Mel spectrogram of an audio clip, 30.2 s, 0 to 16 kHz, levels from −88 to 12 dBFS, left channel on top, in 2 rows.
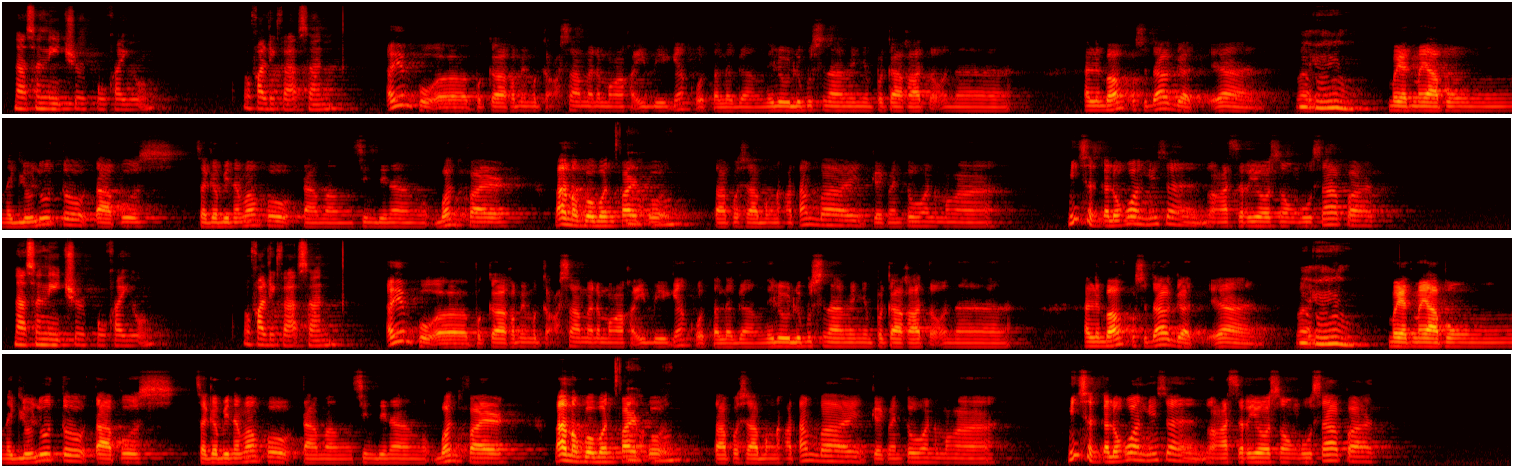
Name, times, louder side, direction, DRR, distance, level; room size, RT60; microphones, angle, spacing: voice 1, 0.1-1.5 2.4-3.4 13.0-13.5 21.3-21.9, right 3 dB, 40° right, 9 dB, 1.3 m, -39 dB
voice 2, 3.9-10.1 10.8-12.6 13.0-13.2 13.9-20.1 20.6-21.8 22.2-25.0 25.8-28.8, right 4 dB, 60° right, 10 dB, 1.0 m, -36 dB
27.5 x 20.5 x 5.8 m, 0.96 s
head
